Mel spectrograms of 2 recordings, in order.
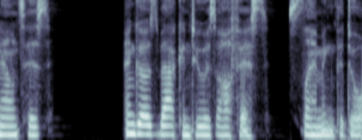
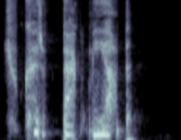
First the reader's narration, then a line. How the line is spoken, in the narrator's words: Ethel whispers, but I barely hear her ghost voice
